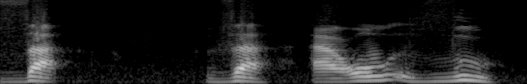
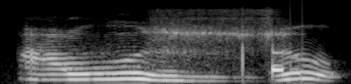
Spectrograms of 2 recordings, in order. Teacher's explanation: They're more like, you can say it between your teeth. You put your tongue between your teeth.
